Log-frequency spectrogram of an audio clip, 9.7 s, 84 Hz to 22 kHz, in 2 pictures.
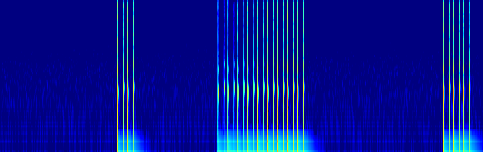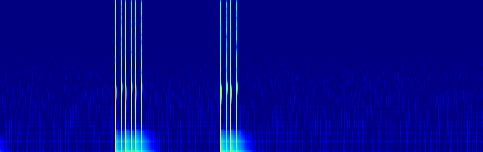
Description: Pulse dialling, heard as clicks on a phone line, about 10 pulses a second. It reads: 2 9 3 3 2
